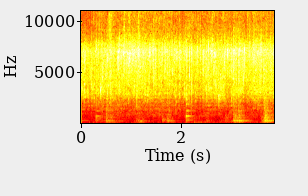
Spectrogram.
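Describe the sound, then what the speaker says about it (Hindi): Potatoes fry with onions in a karahi, giving a loud, steady sizzle with crackling bursts throughout, no voices. "इसको हमें अब 6 से 7 मिनट अच्छे से प्याज के साथ फ्राई करना है आलूओं को।"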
